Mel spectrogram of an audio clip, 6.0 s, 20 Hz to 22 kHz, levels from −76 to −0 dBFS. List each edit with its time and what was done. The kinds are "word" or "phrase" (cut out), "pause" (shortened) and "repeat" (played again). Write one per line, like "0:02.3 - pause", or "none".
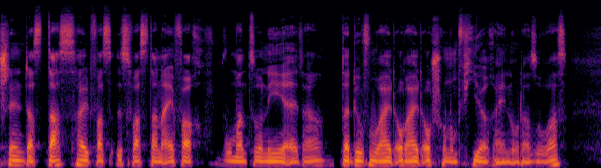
0:02.5 - word
0:03.3 - pause
0:04.0 - repeat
